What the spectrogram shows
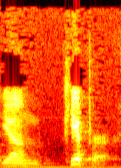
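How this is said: It is said with an English-speaking pronunciation. "We call it Yom Kippur"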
